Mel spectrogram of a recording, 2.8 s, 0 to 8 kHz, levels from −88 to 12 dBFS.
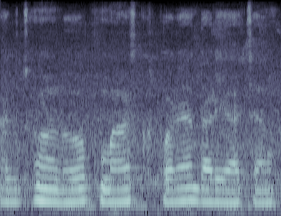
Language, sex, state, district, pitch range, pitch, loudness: Bengali, male, Assam, Hailakandi, 125-135 Hz, 130 Hz, -16 LUFS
